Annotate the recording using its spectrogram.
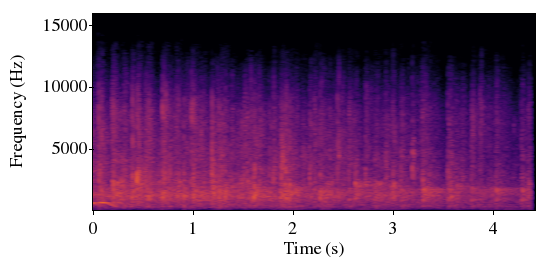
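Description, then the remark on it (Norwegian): A crowd applauds steadily after a Bible reading, a dense, even wash of many hands clapping at a fairly loud level for several seconds with no talking over it. “Han burde få større applaus enn det han fikk nå.”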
